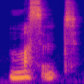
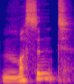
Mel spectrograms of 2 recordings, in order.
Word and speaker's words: mustn't: though when we say mustn't there is a silent letter in there isn't there that's right you say mustn't not must that's right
